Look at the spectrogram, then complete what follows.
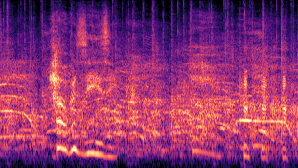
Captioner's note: all applauding; sighs in relief; laughing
